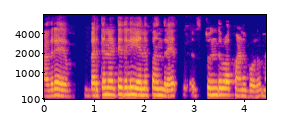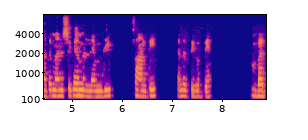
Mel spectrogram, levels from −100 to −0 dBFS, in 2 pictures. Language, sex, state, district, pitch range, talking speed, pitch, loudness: Kannada, female, Karnataka, Mysore, 200-225 Hz, 90 wpm, 210 Hz, -18 LUFS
